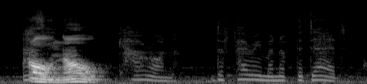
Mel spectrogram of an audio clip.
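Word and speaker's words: Charon: Only your pronunciation is a little off. The name you heard wasn't Karen. It was C H A R O N. Oh no. Karon, the fairyman of the dead.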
